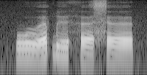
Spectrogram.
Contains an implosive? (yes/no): yes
